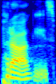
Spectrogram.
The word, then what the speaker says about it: pierogi: My husband likes to call them like sweet pierogies because it's a sour cream dough filled with whatever preserve.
